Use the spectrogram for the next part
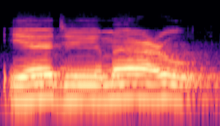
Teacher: ജീമിൻ്റെ സുക്കൂൻ ഖൽഖല സുഗ്റ നൽകി ശബ്ദം ചലിപ്പിച്ച് ഹറക്കത്ത് പോലെ വ്യക്തമാക്കണം.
